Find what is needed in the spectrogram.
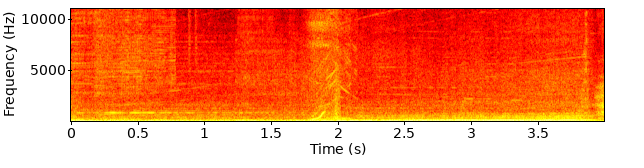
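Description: Eerie trailer sound design: a deep rumbling drone under a few held tones, swelling in the second half, with a quick rising whoosh about two seconds in.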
